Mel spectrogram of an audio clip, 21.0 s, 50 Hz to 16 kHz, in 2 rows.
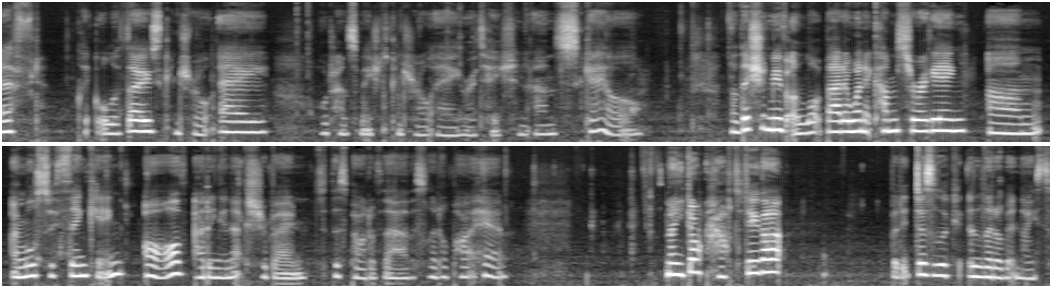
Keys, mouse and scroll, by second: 0.0 shift+click, 2.1 ctrl+a, 3.8 ctrl+a, 5.8 a, 6.3-6.6 scroll up 4, 6.8 shift+middle click, 7.3 middle click, 11.0-11.5 scroll up 3, 11.5 shift+middle click, 11.6 shift+middle click, 11.9 middle click, 12.5 middle click, 16.7 KP_1, 19.7 click.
